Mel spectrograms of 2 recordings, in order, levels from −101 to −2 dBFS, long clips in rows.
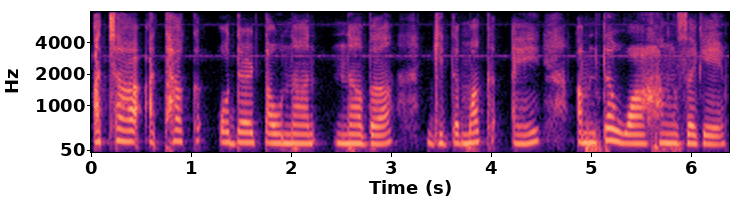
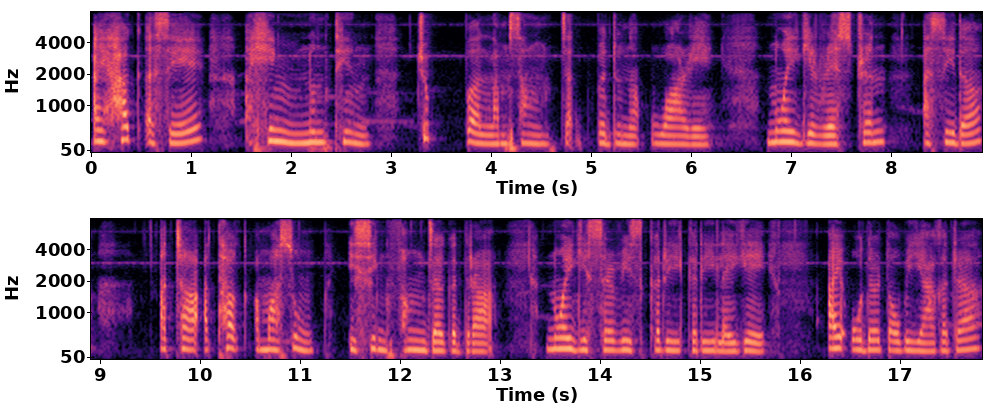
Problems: constant background noise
